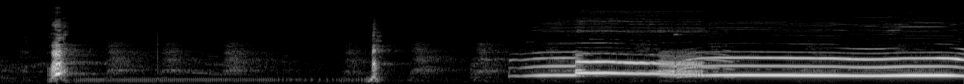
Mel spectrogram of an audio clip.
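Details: Captive female Mexican gray wolf F810 (Canis lupus baileyi) at a wolf conservation centre in South Salem, NY, begins a long, steady howl as other wolves, including gray and red wolves, join in a layered chorus.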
